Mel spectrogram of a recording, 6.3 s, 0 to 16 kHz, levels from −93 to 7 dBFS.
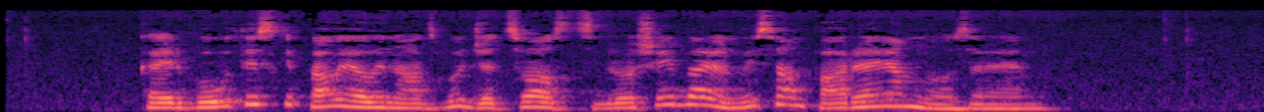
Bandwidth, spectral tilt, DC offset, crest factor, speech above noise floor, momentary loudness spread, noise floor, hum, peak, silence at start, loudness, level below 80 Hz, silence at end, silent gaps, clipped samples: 11.5 kHz; -5 dB/octave; under 0.1%; 18 dB; 36 dB; 6 LU; -59 dBFS; none; -6 dBFS; 0.7 s; -23 LUFS; -60 dBFS; 1.05 s; none; under 0.1%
